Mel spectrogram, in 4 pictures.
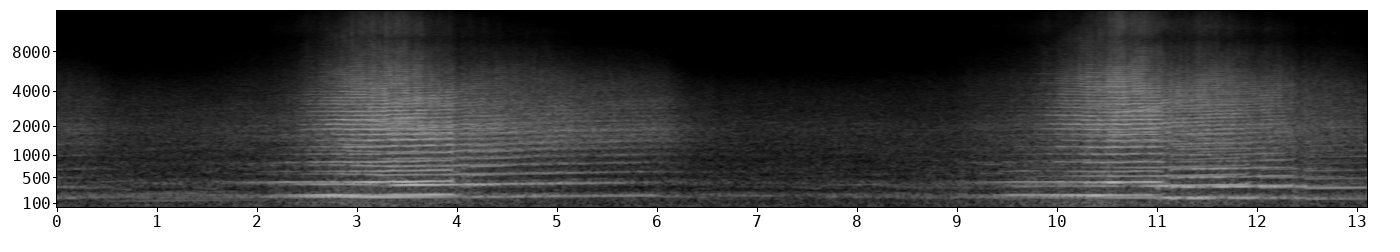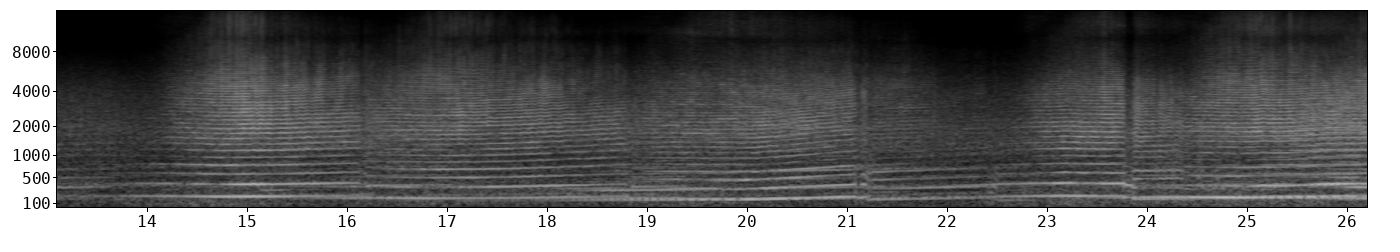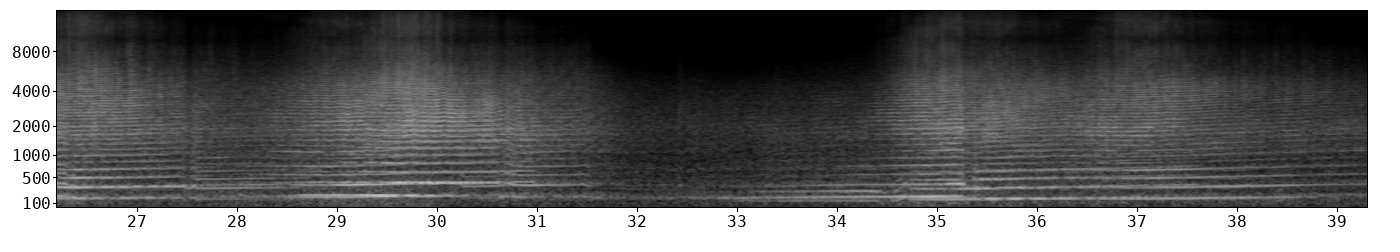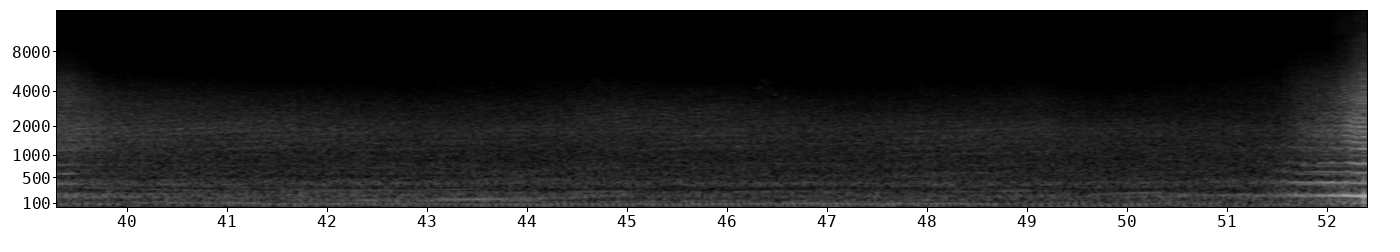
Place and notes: Brands Hatch GP Circuit, West Kingsdown, Longfield, UK - british superbikes 2007 ... 125 practice ...
british superbikes ... 125 practice ... one point stereo mic to minidisk ... time approx ...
